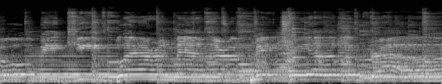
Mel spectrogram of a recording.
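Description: Live country song played on strummed steel-string acoustic guitars, among them a Martin OM-21, with a male voice singing a line of the verse over them.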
